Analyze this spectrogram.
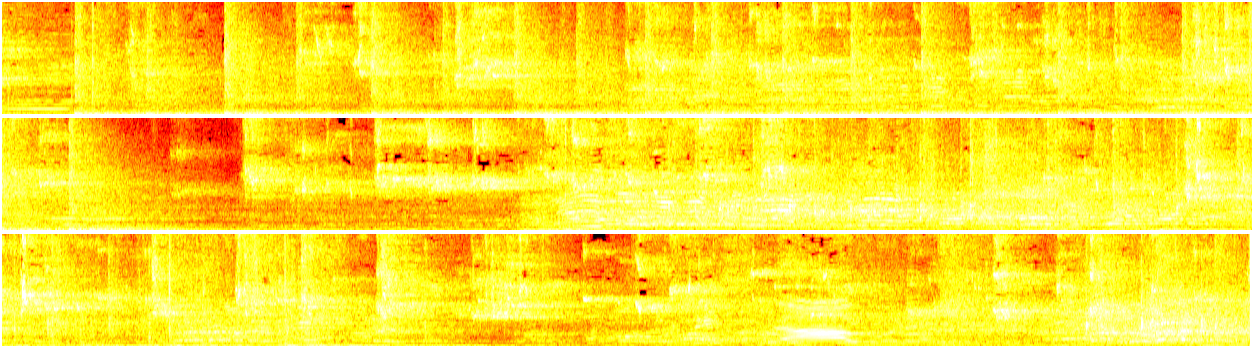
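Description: A ball bounces on a wooden court.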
